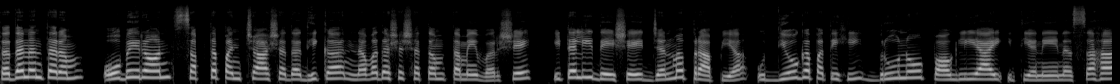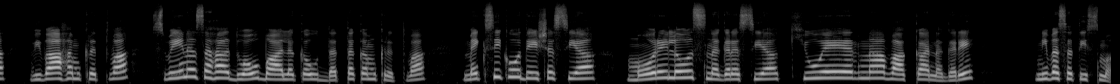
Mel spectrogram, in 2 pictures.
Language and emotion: Sanskrit, neutral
